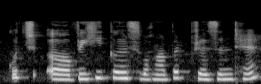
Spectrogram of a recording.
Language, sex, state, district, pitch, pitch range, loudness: Hindi, female, Uttar Pradesh, Varanasi, 250 Hz, 235-295 Hz, -15 LUFS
